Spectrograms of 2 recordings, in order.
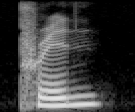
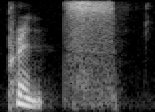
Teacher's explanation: when you release the tongue from the top of the mouth the airflow comes out and it bursts and it sounds like a tiny T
